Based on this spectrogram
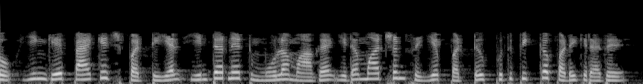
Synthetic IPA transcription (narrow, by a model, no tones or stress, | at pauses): oːɪŋɡeːpaːkeːd͡ʒpɐʈːɪjɐlɪɳʈɐɾneʈmuːlɐmaːɣɐɪɽɐmaːʈrɐmsɛjːɐpːɐʈːɯpʊðʊpːɪkːɐpːɐɽɯɣɪrɐðɯ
